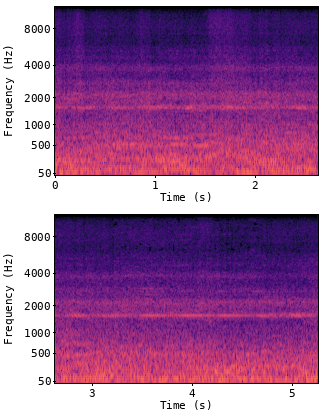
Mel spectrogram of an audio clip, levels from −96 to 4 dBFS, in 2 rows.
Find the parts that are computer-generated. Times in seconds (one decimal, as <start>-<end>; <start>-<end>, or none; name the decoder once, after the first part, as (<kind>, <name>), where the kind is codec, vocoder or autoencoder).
0.0-3.2 (autoencoder, DAC-VAE); 4.7-5.3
